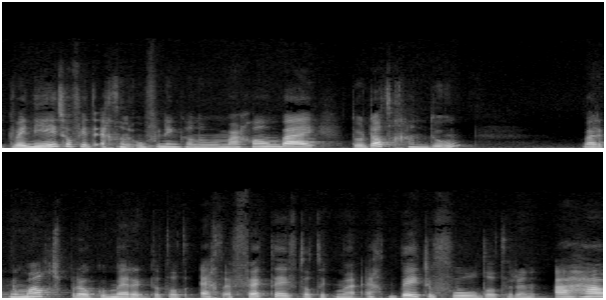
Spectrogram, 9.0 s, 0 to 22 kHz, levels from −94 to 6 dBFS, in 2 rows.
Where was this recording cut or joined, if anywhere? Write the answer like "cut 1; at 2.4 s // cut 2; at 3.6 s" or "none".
none

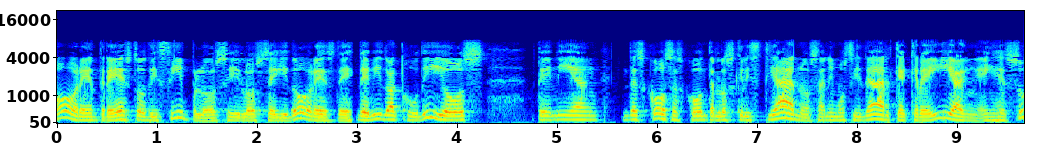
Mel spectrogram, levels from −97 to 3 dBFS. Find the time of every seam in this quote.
cut 1; at 2.9 s // cut 2; at 3.5 s // cut 3; at 5.6 s

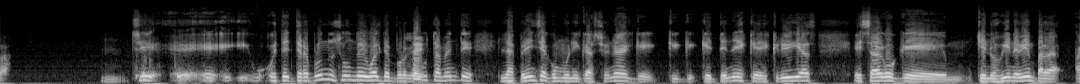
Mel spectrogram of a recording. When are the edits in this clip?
none

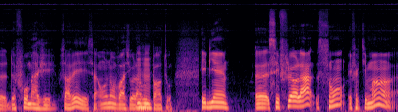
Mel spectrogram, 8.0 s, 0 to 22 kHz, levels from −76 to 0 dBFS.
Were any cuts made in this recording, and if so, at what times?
cut 1; at 4.0 s

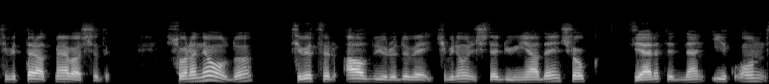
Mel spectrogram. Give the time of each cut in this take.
none

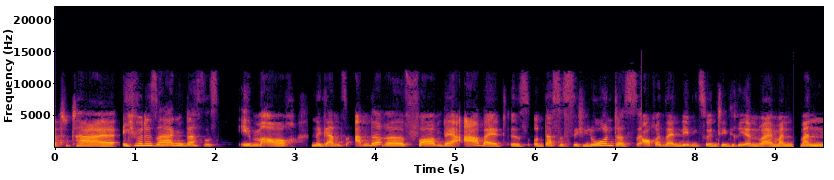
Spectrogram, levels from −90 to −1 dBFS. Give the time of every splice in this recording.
cut 1; at 3.2 s

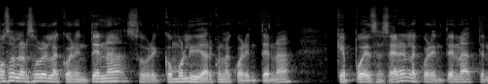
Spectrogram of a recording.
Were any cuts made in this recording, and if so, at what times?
none

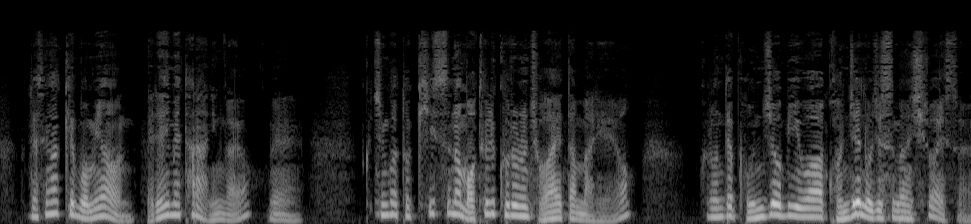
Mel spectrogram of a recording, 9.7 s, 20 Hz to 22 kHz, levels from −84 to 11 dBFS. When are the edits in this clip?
cut 1; at 1.5 s

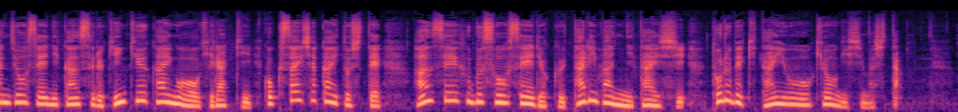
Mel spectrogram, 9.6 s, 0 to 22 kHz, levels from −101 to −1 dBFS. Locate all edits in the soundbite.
cut 1; at 2.6 s

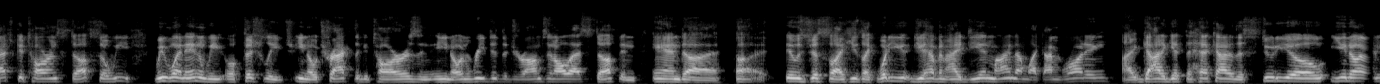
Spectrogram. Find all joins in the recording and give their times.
cut 1; at 6.4 s // cut 2; at 7.3 s // cut 3; at 11.1 s

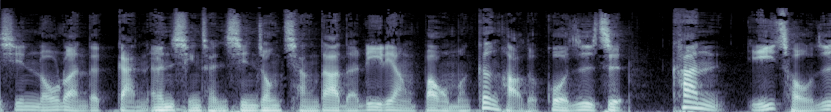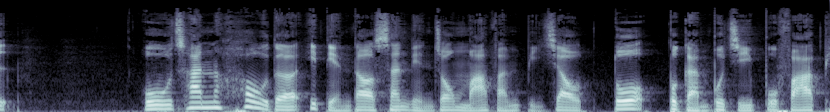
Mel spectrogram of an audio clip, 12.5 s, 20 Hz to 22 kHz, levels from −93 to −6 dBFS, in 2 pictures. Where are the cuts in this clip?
none

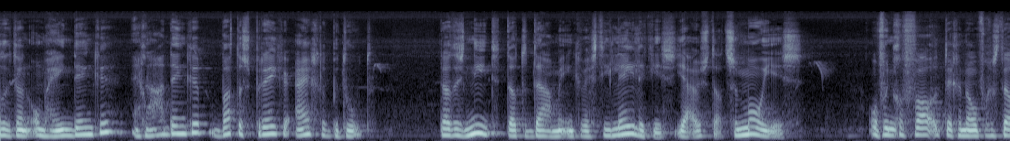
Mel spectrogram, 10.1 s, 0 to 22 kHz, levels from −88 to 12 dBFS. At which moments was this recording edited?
cut 1; at 1.4 s // cut 2; at 8.9 s

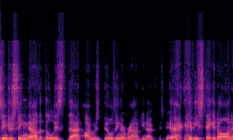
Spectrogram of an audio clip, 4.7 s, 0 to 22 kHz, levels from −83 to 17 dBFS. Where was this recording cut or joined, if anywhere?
none

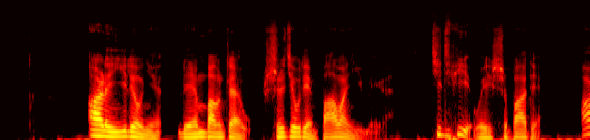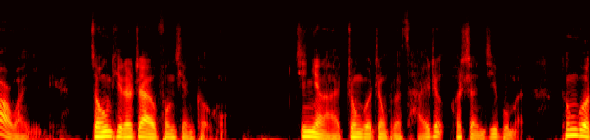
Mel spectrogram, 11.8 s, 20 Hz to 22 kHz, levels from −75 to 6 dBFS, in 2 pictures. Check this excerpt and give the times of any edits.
cut 1; at 6.7 s

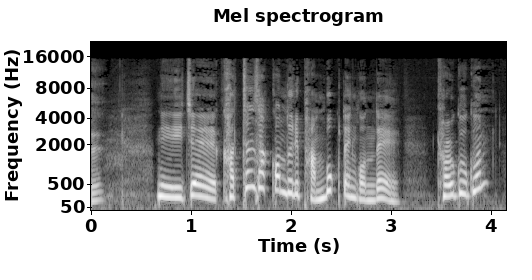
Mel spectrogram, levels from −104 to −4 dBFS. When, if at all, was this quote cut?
none

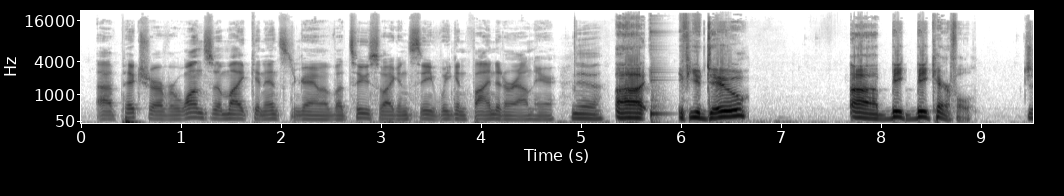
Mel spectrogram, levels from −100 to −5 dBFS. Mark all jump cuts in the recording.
cut 1; at 5.3 s // cut 2; at 8.2 s

